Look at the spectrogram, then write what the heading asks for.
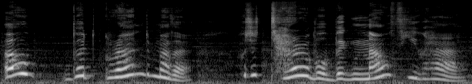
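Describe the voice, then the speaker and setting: A woman's voice: high voice, very animated, takes it slowly, darkish tone, soft background music, voice pushed up, full character voice. A woman voicing a trusting, innocent little girl in a fairytale audiobook, with a naive, earnest, polite manner. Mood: amazed, alarmed.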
